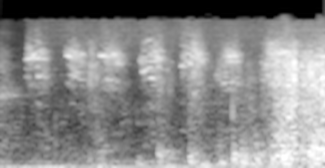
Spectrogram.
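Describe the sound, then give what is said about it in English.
Chickens in a hen house flap and squawk in agitation, a rapid series of rustling, clucking bursts that swell louder and busier toward the end, with no voices present. “What was that? Something in the hen house.”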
